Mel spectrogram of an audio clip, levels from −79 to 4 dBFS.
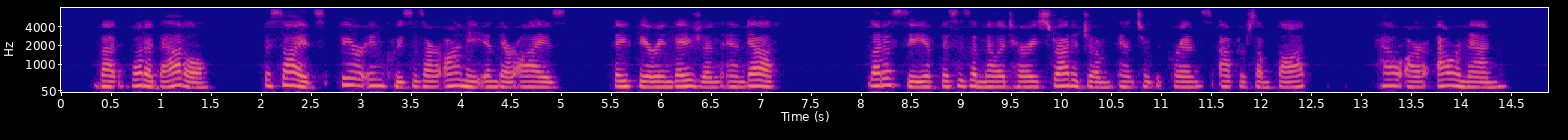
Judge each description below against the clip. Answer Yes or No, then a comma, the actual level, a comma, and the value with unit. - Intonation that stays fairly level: Yes, narrow, 2.3 semitones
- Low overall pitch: No, high, 195 Hz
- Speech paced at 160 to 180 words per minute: No, average, 145 wpm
